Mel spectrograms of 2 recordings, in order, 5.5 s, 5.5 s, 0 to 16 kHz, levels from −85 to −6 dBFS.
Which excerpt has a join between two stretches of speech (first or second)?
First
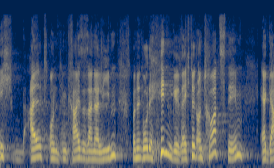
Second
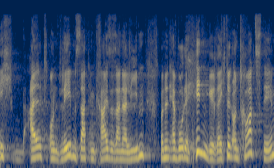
first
